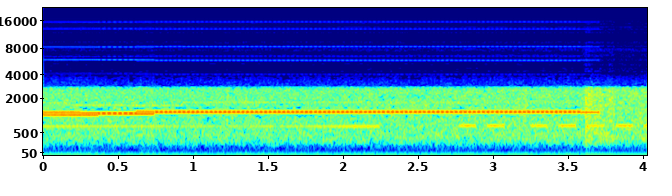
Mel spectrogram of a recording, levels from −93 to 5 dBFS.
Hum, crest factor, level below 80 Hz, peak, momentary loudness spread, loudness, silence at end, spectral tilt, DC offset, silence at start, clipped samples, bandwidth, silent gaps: none; 12 dB; -70 dBFS; -8 dBFS; 1 LU; -20 LUFS; 0 s; -3.5 dB/octave; 0.1%; 0 s; under 0.1%; 8.8 kHz; none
